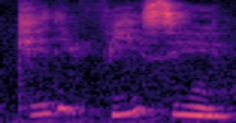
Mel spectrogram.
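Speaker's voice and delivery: slow whispered complaint; whispering. Pretend. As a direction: breathe it out, barely voiced. Actress sighs at the difficulty.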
